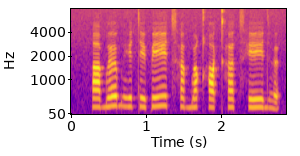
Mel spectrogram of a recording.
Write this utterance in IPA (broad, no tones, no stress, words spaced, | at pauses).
abəːbʱe tepeːt͡sʰɐ bʊqʰa kʰɐ t͡sʰeːdʱə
